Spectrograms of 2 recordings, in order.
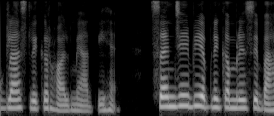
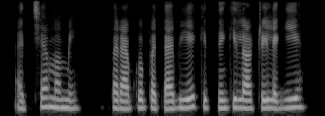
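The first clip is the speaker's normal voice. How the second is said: ordinary delivery, nothing marked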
